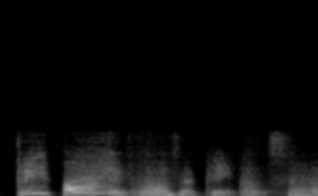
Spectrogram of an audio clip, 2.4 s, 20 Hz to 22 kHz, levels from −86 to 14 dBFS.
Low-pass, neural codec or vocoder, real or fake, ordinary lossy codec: 7.2 kHz; codec, 44.1 kHz, 0.9 kbps, DAC; fake; none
